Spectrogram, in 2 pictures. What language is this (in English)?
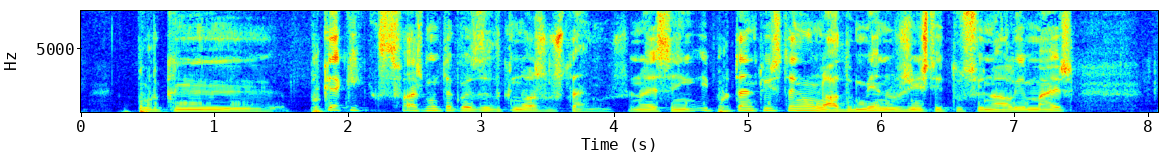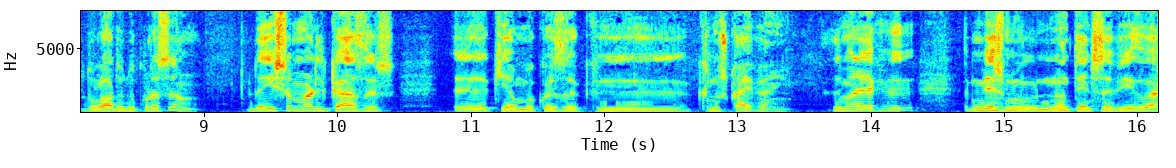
Portuguese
